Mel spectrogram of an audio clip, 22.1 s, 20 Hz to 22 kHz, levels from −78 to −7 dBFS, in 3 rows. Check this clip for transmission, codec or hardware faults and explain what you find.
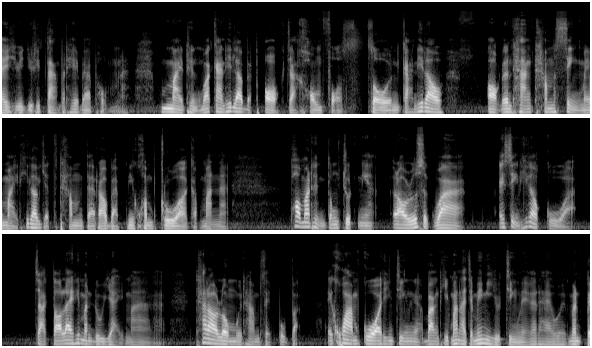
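Three network-related faults affect delivery of the speech; none point to codec or hardware trouble.

From 4.21 to 4.25 s there is a short stall from a late packet: a sound is held on for about 20 ms too long, with a faint buzzy smear. A packet arrived late and the jitter buffer emptied, so the receiver stretched the last sound until it came, then resumed exactly where it stopped. Nothing is lost, but playback now sits 20 ms later.

Soon after, from 4.39 to 4.59 s, comes a call audio freeze. The sound stops moving forward and turns into a held, fading buzz for about 180 ms, sinking to silence for the final 20 ms before the speech picks up again. The likely cause is packets held up in transit, draining the jitter buffer so the receiver had to invent continuation sound. Nothing is missing, but 180 ms of delay is added.

From 20.41 to 21.23 s there is a jitter buffer speed-up: the speech runs at about 110% of normal speed, sounding hurried while the pitch stays unchanged. 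With more audio queued than the buffer's target, the receiver trimmed many tiny pitch-period slices in succession, discarding about a tenth of a second overall to bring the delay back down.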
